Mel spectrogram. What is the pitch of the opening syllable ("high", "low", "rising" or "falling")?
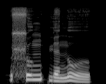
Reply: high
